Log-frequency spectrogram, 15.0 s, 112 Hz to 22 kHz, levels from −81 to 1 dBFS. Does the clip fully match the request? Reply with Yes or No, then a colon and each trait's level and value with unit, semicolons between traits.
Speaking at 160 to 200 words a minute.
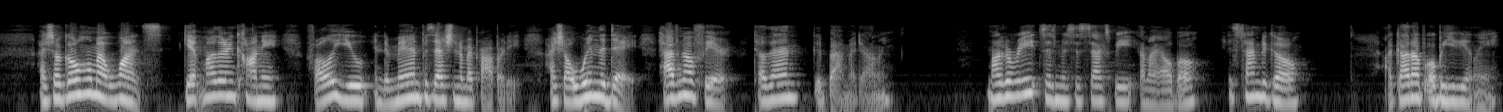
Yes: average, 190 wpm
